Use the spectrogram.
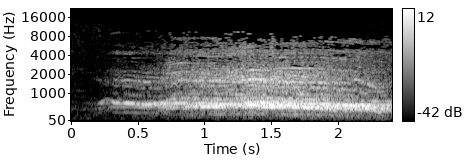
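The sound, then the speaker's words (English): A single voice imitates a crowd cheering a tightrope walker's crossing, a drawn-out, open-mouthed roar that swells in after a short silence and holds steadily for about two seconds. “So Blondin makes it across, and the crowd goes,”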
